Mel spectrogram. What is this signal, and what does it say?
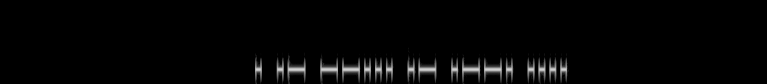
Morse code, heard as a keyed tone, about 23 wpm, 700 Hz. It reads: EA7APH
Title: DXCC-100 Call Signs - 6 Characters - Repeated 3x - 22wpm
